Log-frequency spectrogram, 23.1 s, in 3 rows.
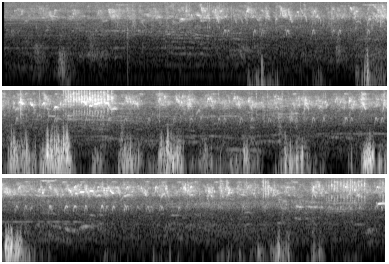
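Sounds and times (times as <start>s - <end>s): small birds chirping: 0.1s - 23.0s
wind buffeting microphone: 4.9s - 5.6s, 6.3s - 16.4s, 19.8s - 21.9s.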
